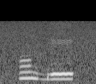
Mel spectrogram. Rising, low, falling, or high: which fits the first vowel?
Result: high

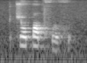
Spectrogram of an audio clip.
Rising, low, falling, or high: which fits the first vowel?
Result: high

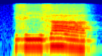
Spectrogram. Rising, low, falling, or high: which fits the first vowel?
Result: low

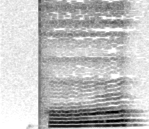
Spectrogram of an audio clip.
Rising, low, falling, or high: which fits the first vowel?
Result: rising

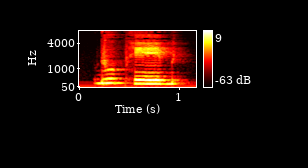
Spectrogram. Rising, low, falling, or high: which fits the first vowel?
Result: high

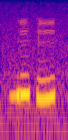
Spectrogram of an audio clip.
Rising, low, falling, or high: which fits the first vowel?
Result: high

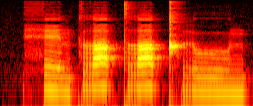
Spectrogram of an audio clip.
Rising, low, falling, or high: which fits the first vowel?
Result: low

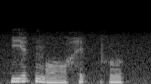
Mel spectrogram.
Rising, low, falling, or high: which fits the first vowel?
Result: high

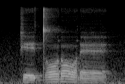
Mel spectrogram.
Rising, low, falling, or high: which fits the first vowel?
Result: low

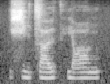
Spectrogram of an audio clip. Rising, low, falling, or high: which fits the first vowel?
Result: low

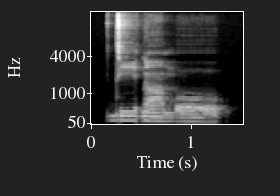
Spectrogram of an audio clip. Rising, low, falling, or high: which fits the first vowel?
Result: low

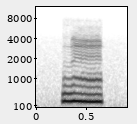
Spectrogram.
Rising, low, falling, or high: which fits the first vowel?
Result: low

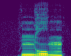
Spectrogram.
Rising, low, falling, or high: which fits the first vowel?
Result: rising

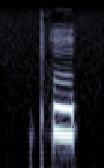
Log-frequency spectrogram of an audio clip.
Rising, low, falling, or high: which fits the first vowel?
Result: low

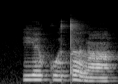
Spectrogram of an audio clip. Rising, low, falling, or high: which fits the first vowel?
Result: high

